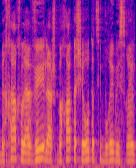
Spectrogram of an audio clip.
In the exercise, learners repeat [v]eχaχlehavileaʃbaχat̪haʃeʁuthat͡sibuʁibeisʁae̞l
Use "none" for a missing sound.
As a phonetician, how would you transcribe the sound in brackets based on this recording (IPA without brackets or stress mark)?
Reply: b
